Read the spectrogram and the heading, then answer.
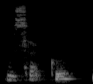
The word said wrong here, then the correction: usiku: Usiku. – Usiku. – Good.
